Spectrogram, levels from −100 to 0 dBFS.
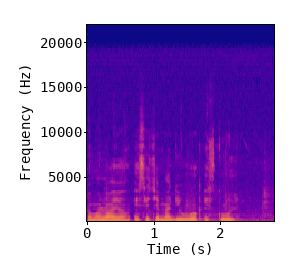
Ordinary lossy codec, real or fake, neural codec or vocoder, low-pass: none; fake; vocoder, 48 kHz, 128 mel bands, Vocos; 19.8 kHz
